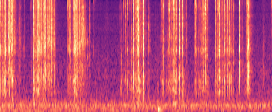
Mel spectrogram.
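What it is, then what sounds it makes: Plastic graphing calculator. Long acrylic nails tap and click on the plastic keys and case of a handheld black plastic graphing calculator in the Texas Instruments style. The result is a quick, irregular run of sharp, bright clicks and scratchy taps with almost no low end and very short decay.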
